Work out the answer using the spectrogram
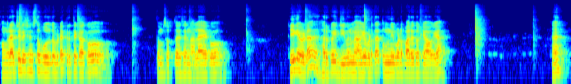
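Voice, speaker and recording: A man's voice: medium pitch, fairly even intonation, normal speed, pauses often, fairly bright tone, slight background noise. A man teaching a chemistry class online, calling the students "beta" and repeating each phrase to drive it home. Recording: echoey room.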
